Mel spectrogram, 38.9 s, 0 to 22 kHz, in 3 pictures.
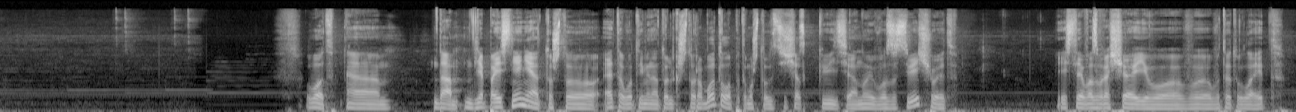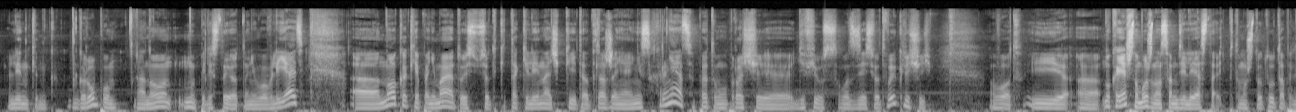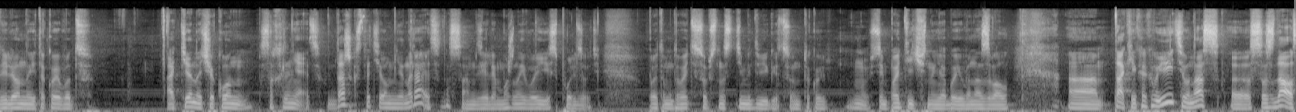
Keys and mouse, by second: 1.7 click, 9.8 ctrl+z, 17.3 shift+middle click, 20.2 click, 20.2 middle click, 21.2 middle click, 22.0 shift+middle click, 24.7 click, 26.8 middle click, 28.8 shift+middle click, 36.3 middle click, 37.6 shift+middle click.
